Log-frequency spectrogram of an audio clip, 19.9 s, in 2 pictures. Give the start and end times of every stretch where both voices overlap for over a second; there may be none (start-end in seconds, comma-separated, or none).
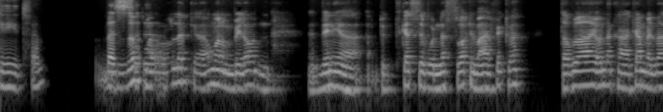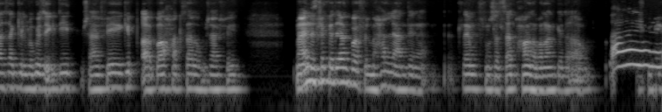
none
